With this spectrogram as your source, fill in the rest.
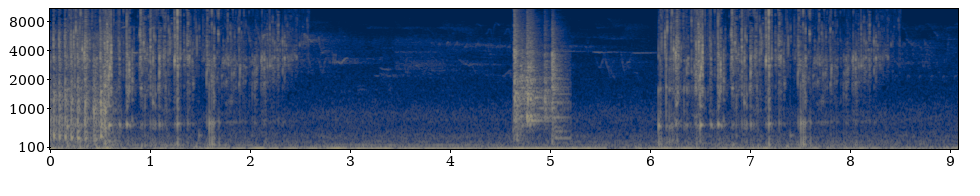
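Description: Wet concrete slops out of a small bucket.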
